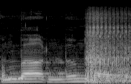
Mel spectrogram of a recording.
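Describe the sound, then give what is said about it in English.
A person imitates a horse whinnying: a loud, wavering voiced neigh, followed by a breathy, snorting exhale, all in about a second. “It's definitely a horse. I'm the horse.”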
